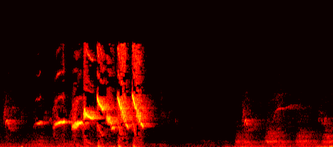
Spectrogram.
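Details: Coleiro (double-collared seedeater) singing a strong, fast 'tui tui' style song used as a warm-up recording: a rapid burst of high, sliding whistled notes lasting about a second and a half, then near silence with faint low background chatter.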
